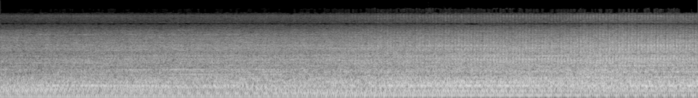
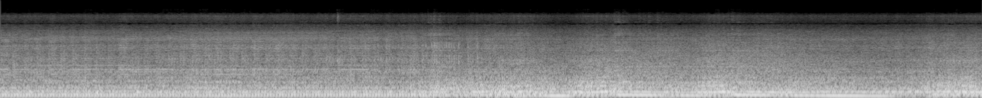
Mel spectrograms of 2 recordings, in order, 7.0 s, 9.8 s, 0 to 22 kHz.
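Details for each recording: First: 1988 Ford Festiva with a 1.6 EcoBoost from a Fiesta ST on its stock turbo, idle before warm-up: an even, steady idle with a regular low pulse and no knocks, misses or rattles. Fuel pressure is about 80 psi; healthy idle. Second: '88 Ford Festiva with 1.6 EcoBoost swap from Fiesta ST, idling while warming, fuel pressure about 80 psi: engine drone lifts and hangs instead of settling quickly; slow throttle/idle return, later traced to wiring fault.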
